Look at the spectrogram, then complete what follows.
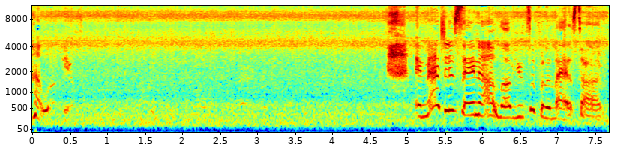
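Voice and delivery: high, broken, sobbing through words; crying out love and sorry; tearful goodbye. Real, not acted. Daughter's last goodbye to father.

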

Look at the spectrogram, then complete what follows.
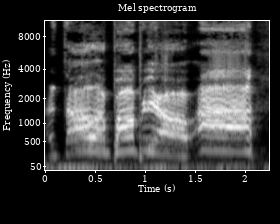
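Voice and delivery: high, loud, desperate wail as he dies; anguished dying cry. Acted. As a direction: cry out in terror as the light pours out. Dying man cries out.

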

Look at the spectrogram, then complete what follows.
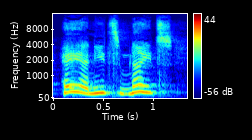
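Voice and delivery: lightly voiced king asking for help; pleading king. King of France asking castellans for knights, lightly voiced.

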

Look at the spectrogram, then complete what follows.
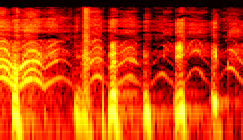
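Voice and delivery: fast, high words breaking into laughter; laughing. Real, not acted. Host telling wedding hosts to bring tissues, laughing. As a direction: laugh it out as you say it.

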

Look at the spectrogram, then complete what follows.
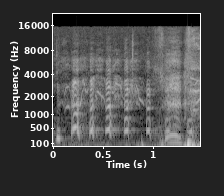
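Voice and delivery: high, soft wheezing laugh; helpless laughter. Real, not acted. Laughing at the salt and pepper mix-up, high wheezy laughter. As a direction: laugh till the breath runs out.

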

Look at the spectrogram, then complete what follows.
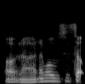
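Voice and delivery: sheepish mumble. Retold or imitated. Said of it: "he said".

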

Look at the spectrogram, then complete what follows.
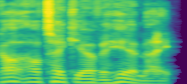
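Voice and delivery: imitated Australian shop worker; mock Australian, helpful offer; Australian accent. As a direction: put on an Aussie accent. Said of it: "All right, now he's Aussie".

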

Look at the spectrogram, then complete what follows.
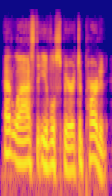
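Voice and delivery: ordinary delivery, nothing marked

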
